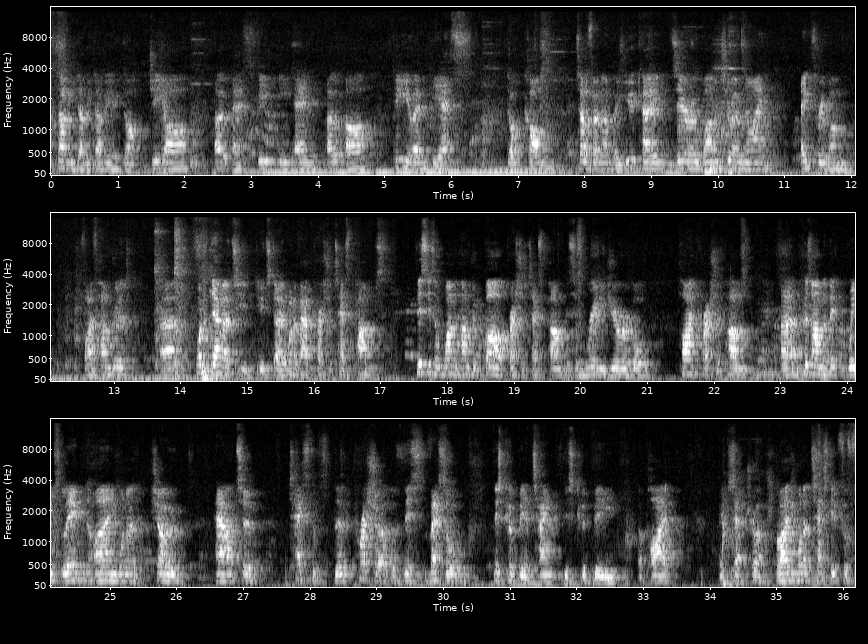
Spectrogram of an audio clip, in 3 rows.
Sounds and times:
Speech: 0.0s - 36.1s.

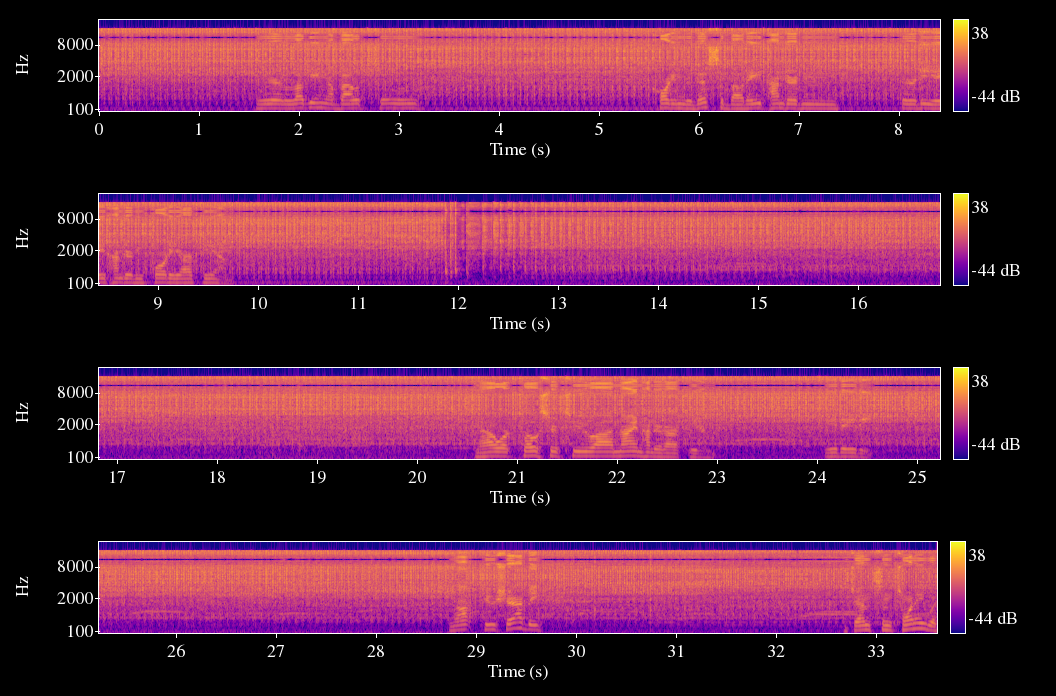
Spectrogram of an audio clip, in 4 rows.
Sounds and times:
Engine: 0.0s - 33.6s
Speech: 1.6s - 3.2s, 5.6s - 7.4s, 8.0s - 9.8s, 20.6s - 23.0s, 24.1s - 24.6s, 28.7s - 29.7s, 32.7s - 33.6s.

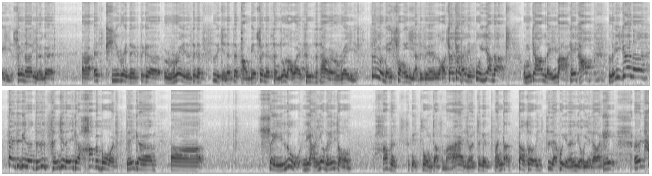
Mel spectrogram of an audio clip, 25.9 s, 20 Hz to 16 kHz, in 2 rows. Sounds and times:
Speech: 0.0s - 17.1s, 18.1s - 25.9s.

